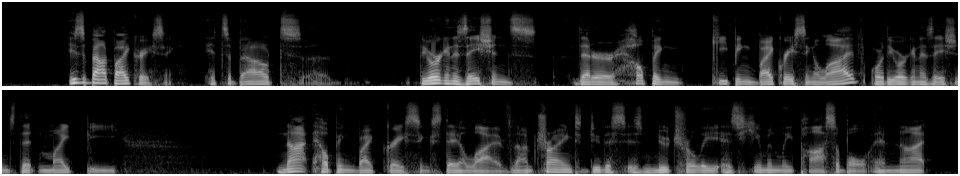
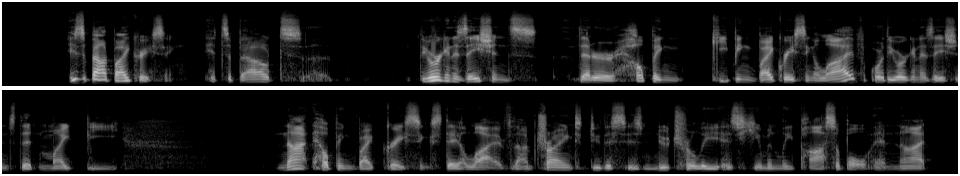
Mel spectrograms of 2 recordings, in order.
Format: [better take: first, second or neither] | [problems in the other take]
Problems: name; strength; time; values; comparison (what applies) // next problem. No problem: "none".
first | thin; somewhat; fading below 250 Hz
